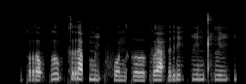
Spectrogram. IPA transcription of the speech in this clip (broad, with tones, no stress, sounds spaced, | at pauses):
p r ɔ˨˩ ʔ p l u˥˩ ʔ k r a˥˩ p̚ m i˦˥ ʔ f o˧ n k ɤː˧ k l a˥˩ ʔ r i˥˩ t̚ p i˥˩ n kʰ l i˥˩ ʔ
